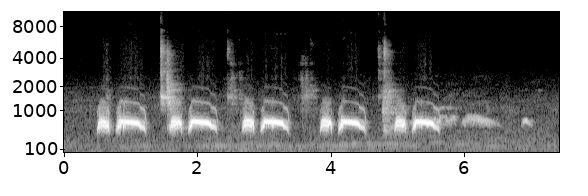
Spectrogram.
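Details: Decoy spotted dove cooing to bring wild doves and the flock closer: a steady run of paired low coos, each short note followed by a longer one, about one pair per second, fading into a softer trailing coo.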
